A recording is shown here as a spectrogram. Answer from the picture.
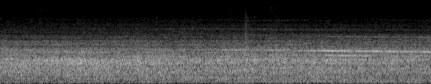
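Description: TRAX light rail train passing a grade crossing at close range: a steady rush of wheel and running noise with a thin, high tone that sags slightly in pitch in the second half.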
